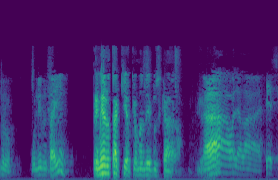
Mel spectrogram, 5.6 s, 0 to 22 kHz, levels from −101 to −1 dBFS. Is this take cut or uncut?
uncut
